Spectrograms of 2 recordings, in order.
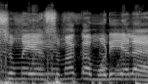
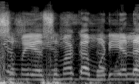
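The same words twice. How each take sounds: The two takes are said the same way.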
